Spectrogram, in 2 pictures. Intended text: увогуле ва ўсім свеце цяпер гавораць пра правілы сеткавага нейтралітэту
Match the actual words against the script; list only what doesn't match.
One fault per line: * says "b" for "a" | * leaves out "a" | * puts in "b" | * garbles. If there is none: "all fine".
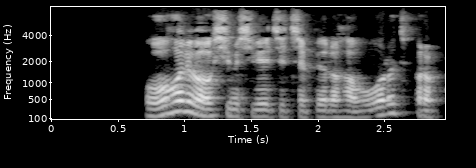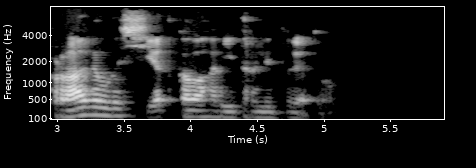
all fine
